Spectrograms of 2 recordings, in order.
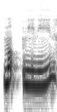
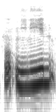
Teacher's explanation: Hamza here is going to have jahar. Make sure that it is having that abrupt stop inside of the throat. Mu'minin, 4-count mad.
